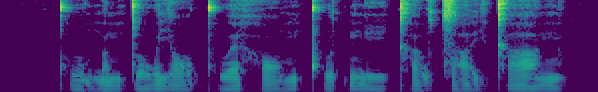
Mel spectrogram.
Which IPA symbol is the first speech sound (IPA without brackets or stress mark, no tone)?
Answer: kʷʰ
